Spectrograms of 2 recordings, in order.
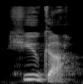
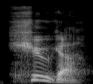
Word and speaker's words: hygge: And I've recently learned it's pronounced hygge. Hygge. Hygge. Hygge. Doesn't look like hygge to me, but that is how it is pronounced.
